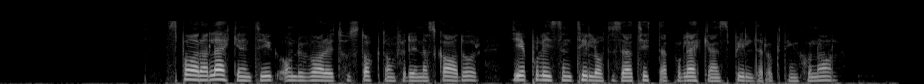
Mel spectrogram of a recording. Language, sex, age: Swedish, female, 20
